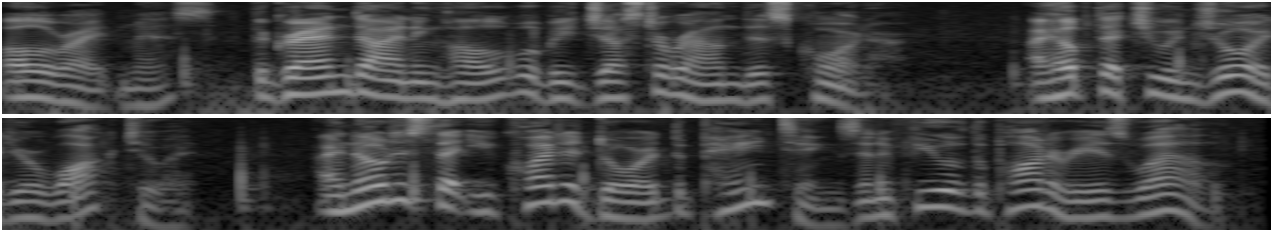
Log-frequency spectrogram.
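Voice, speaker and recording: A man's voice: mid-range voice, big pitch swings, fairly quick, slight background noise, natural voice. A man playing a courteous, devoted head servant of a vampire castle in a roleplay audio drama, speaking with formal, polite diction. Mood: polite, attentive. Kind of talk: scripted roleplay audio drama, addressing the listener.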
